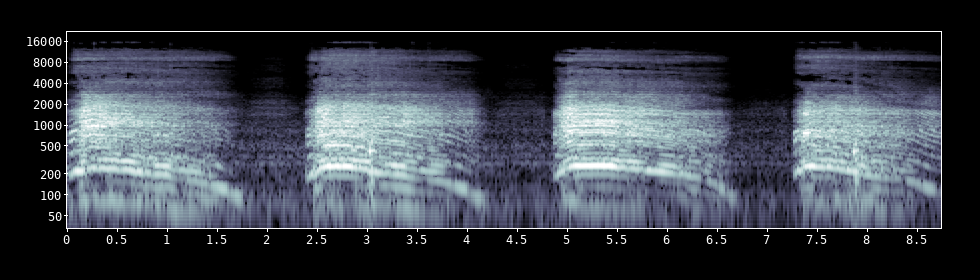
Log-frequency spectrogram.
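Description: A man roaring with his mouth wide open and tongue out in the yoga lion pose (simhasana, lion's breath). There are four long roars about two and a half seconds apart, each sliding down in pitch as the breath runs out, and the last runs on past the end.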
